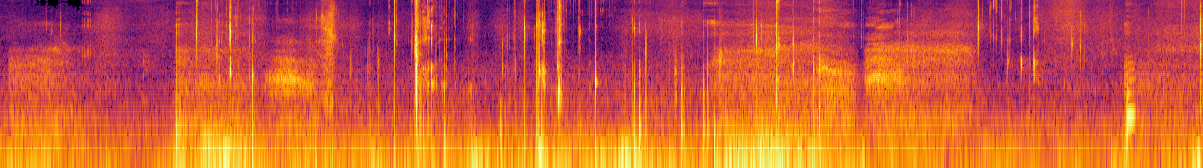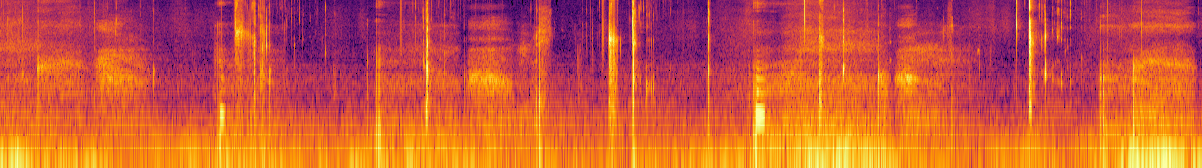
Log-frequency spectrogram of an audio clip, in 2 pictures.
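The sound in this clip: Strawberries being chewed, soft and wet, with many small squishy smacks and clicks spread unevenly across a long, quiet stretch, with no speech.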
